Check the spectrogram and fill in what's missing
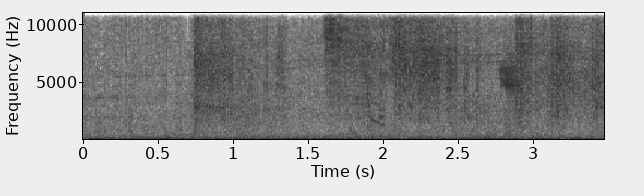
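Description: A loud, sustained explosion rumbles in a space-themed interactive game, filling the clip with a heavy boom and crackling debris-like noise.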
